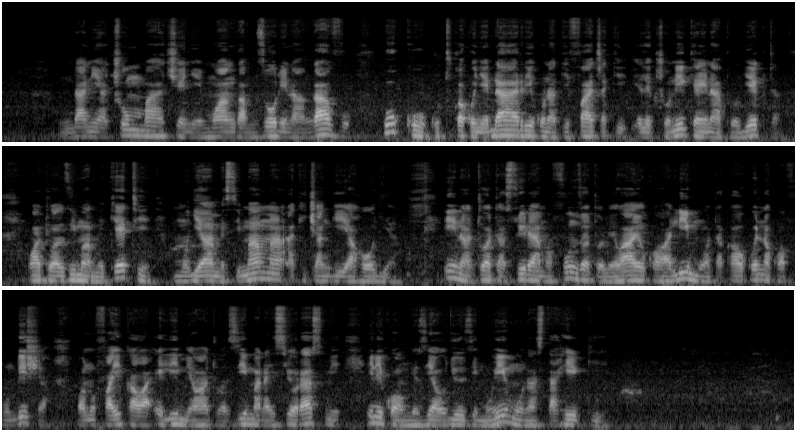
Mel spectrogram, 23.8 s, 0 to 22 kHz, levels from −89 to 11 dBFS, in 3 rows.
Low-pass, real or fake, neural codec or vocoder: 14.4 kHz; real; none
